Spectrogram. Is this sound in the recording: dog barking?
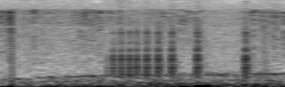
no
